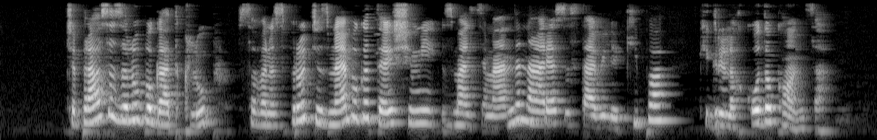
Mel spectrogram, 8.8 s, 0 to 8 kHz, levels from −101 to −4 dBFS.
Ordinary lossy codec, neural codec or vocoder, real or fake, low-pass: none; none; real; 7.2 kHz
